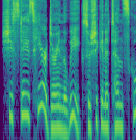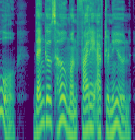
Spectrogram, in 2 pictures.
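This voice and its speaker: A woman voicing a practical, protective older sister in a novel reading, reassuring and gently bossy. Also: lowish voice, animated, moderate pace, dry recording, studio quality. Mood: chatty, caring.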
